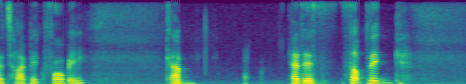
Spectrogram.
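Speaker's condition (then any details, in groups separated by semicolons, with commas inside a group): MND (ALS); lost ability to talk, uses text to speech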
